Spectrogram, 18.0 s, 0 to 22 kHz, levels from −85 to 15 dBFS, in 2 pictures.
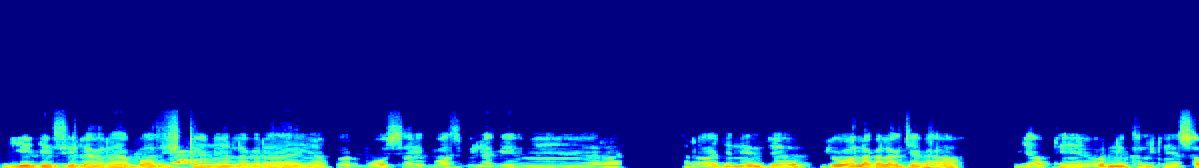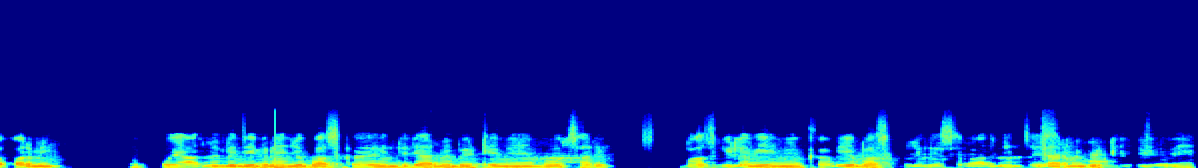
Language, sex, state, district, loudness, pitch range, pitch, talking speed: Hindi, male, Jharkhand, Jamtara, -17 LUFS, 150-155 Hz, 155 Hz, 210 wpm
